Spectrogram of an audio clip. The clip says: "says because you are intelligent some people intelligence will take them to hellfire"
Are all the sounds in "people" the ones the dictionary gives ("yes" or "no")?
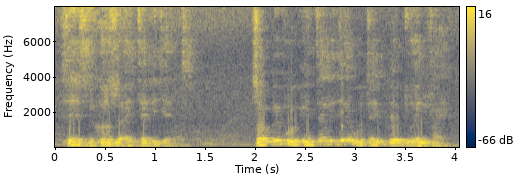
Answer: no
